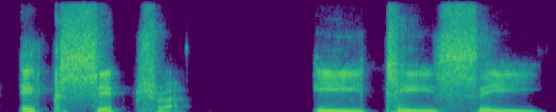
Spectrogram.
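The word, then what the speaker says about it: et cetera: the way remember this word here this is pronounced etc etc is the abbreviation Etc and it means and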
